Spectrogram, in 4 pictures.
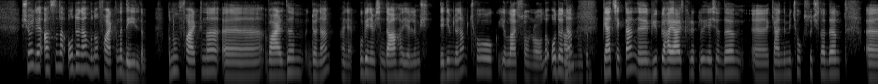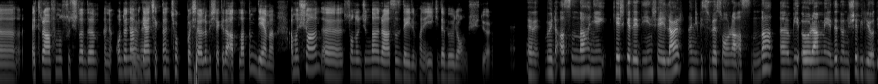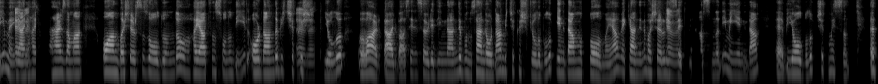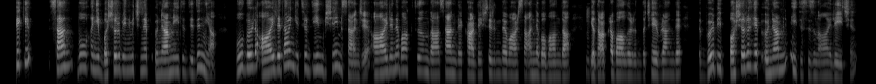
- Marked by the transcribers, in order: tapping; drawn out: "çok"; other background noise; unintelligible speech
- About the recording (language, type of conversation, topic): Turkish, podcast, Senin için mutlu olmak mı yoksa başarılı olmak mı daha önemli?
